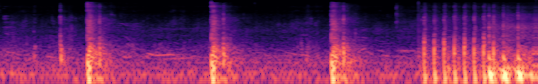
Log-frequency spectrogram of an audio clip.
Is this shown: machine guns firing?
yes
